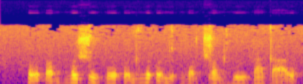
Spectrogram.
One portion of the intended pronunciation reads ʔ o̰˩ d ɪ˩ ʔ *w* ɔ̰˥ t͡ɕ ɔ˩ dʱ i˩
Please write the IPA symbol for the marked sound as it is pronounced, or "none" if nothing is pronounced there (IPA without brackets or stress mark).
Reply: v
